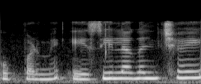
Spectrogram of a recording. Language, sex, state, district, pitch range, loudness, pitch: Maithili, female, Bihar, Madhepura, 250-280 Hz, -13 LUFS, 275 Hz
